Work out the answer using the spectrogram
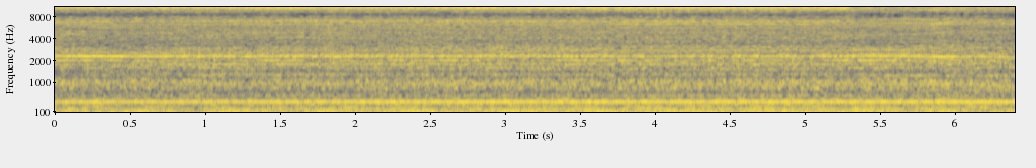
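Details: Old 2008 KKT chiller with hot gas bypass capacity control, set point 9 °C, after contactor replacement: steady even compressor drone with constant hum and fan rush, no knocks or surging; runs smoothly, in tune, though circuit two compressor reportedly has a problem.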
